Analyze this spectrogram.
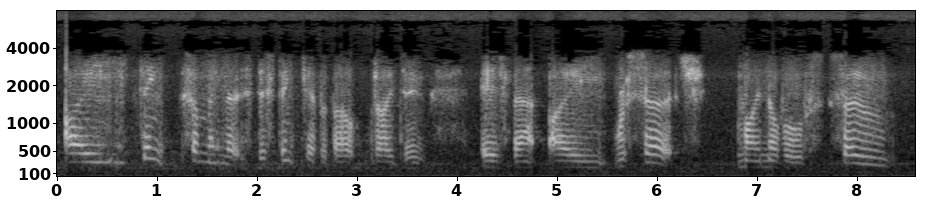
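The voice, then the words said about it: British accent. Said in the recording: “You have a very British accent”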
